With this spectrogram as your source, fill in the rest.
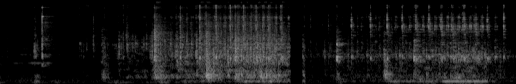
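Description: A sewing machine stitches a folded hem on a pajama in quick rattling bursts, with brief stops and a sharp pause between runs, close and clear with no talking.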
